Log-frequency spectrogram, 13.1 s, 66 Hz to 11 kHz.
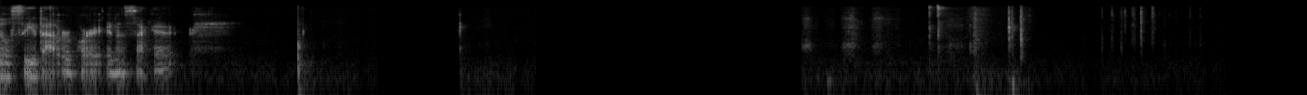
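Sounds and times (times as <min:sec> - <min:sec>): typing on computer keyboard: 0:09.3 - 0:10.3, 0:11.0 - 0:12.1.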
